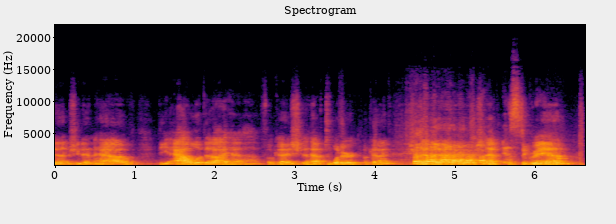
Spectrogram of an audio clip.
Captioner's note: audience Laughs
